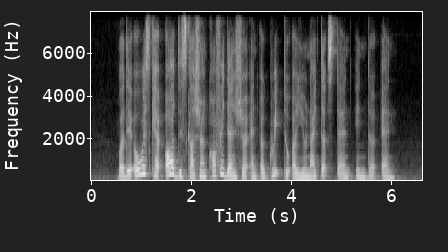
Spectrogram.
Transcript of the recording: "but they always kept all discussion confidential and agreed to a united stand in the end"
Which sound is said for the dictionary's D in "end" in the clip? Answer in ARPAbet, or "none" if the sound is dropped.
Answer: none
